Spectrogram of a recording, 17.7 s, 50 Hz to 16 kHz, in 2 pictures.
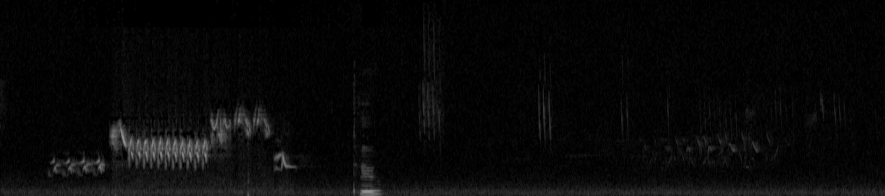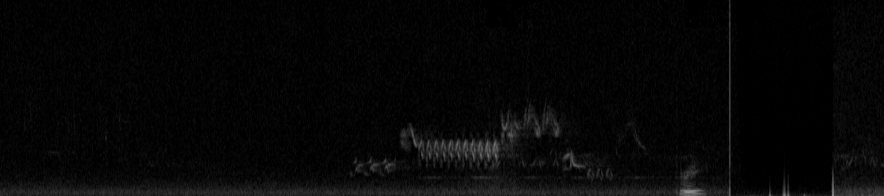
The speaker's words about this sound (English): Lincoln Sparrow number 3.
